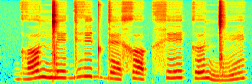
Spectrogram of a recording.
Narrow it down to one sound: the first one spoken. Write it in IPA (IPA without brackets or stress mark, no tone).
ɡʱ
